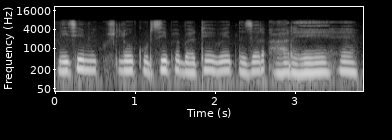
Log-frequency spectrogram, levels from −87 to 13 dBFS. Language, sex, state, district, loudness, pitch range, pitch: Hindi, female, Jharkhand, Ranchi, -14 LUFS, 170-195 Hz, 180 Hz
